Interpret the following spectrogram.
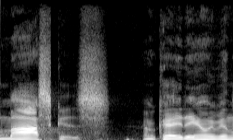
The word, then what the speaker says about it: Moscas: Moscas. Moscas. Moscas. Check it out, bro. Can you spell it to me?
